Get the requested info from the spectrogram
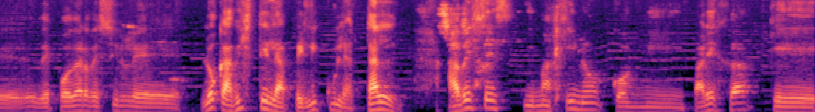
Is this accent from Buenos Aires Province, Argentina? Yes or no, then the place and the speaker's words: yes; La Plata, Buenos Aires Province, Argentina; esto ocurrió en La Plata, en mi ciudad natal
